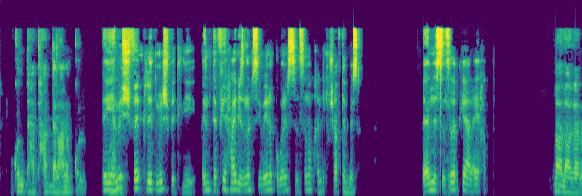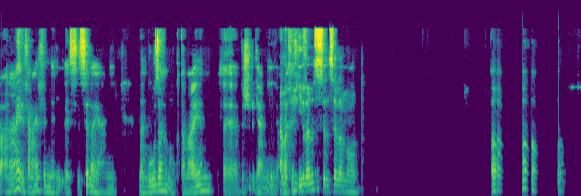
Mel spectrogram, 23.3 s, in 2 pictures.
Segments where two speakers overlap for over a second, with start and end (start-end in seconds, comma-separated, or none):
none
